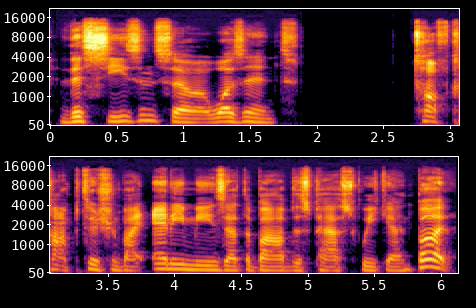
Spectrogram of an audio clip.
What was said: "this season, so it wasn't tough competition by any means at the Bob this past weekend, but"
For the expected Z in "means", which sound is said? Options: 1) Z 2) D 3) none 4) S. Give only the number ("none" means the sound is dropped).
1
